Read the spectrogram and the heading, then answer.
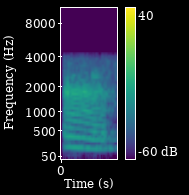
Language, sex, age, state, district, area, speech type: Manipuri, female, 45-60, Manipur, Kakching, rural, conversation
